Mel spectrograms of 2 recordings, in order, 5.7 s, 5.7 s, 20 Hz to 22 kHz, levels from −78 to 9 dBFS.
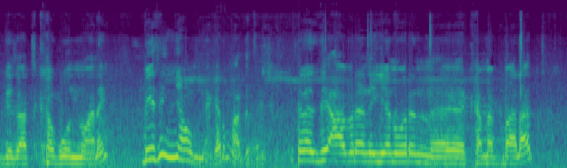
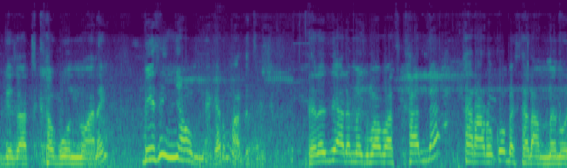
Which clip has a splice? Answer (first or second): second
